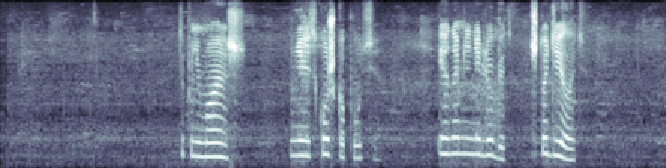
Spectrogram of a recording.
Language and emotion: Russian, sad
